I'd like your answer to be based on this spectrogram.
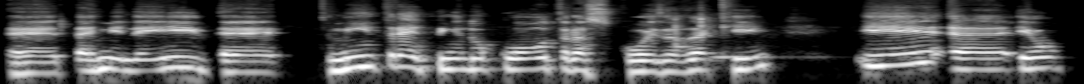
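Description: A man's voice: sits high, a little slow, pushed and bright, slight background noise. A man, an entrepreneur recounting his career in an interview, hesitant and full of restarts. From Bahia, Brazil. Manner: hesitant, many fillers and restarts. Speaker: entrepreneur guest. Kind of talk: conversational interview storytelling.

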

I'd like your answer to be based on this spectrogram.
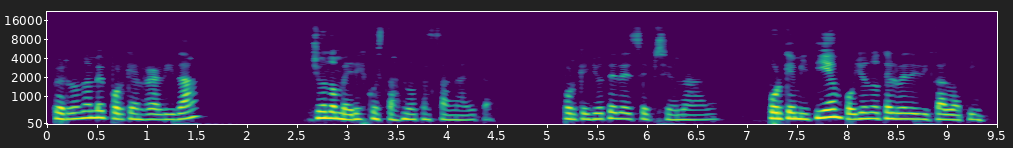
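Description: A woman's voice: medium pitch, normal speed, a little mellow, no room sound, studio quality, natural voice. A woman voicing a frustrated working father who later pleads for forgiveness. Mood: remorseful.

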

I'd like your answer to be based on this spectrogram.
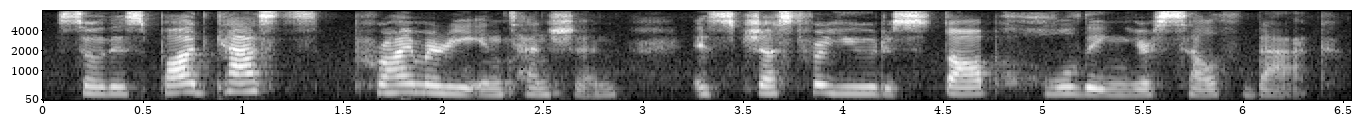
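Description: A woman's voice: a little high, takes it slowly, a bit bright, dry recording. A woman podcast host giving a chatty, encouraging talk from her bed, muffled under a blanket, with frequent giggles. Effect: muffled, close sound from under a blanket. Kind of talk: casual motivational talk. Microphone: close microphone.

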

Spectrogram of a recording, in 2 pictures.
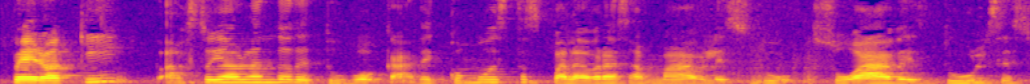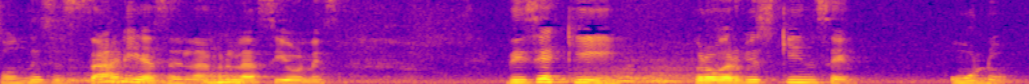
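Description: A woman's voice: medium pitch, a little mellow, slight background noise. A woman gives a devotional talk to women, earnest and persuasive, repeating phrases for emphasis.

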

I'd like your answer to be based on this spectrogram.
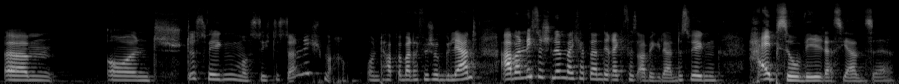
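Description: Bright-voiced chatty teenage girl. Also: mid-range voice, fairly quick. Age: teens. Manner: chatty and expressive. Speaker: podcast co-host, school student. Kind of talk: casual podcast chat.

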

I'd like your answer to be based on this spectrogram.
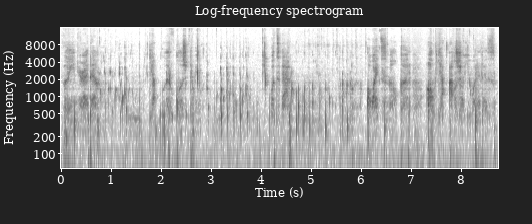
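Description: A woman whispering through an ASMR roleplay, softly repeating trigger words again and again. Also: normal speed, long pauses.

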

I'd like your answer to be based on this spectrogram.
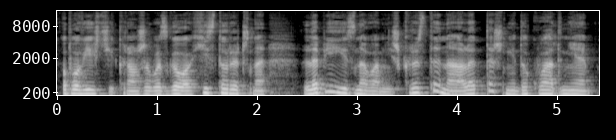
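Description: A woman's voice: low-pitched, moderate pace. Woman telling a wry audiobook tale. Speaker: audiobook reader. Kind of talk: first-person literary narration.

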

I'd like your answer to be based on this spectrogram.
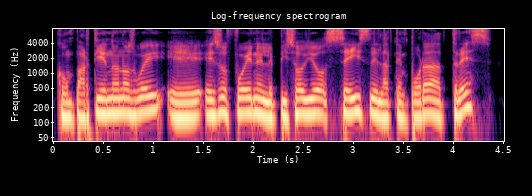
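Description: A man's voice: on the high side, steady tone, normal speed, mellow, dry recording, studio quality. A young Mexican man co-hosting a podcast, tacking slang onto nearly every phrase. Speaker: podcast co-host. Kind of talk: casual crude chat.

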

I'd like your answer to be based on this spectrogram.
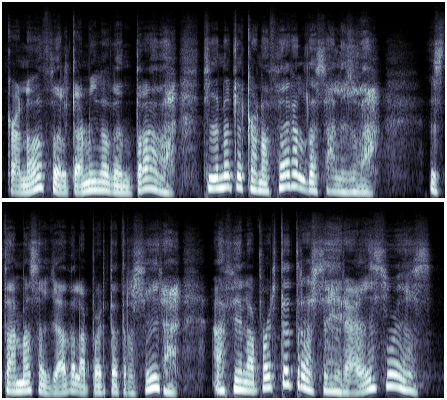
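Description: A man's voice: big pitch swings, moderate pace, slightly rough. A man voicing a wretched ancient cave creature that hisses, whines and mutters to itself in an audiobook. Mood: scheming. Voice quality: hissing, muttering to himself. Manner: whining, cursing, sudden high outbursts. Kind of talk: audiobook character reading.

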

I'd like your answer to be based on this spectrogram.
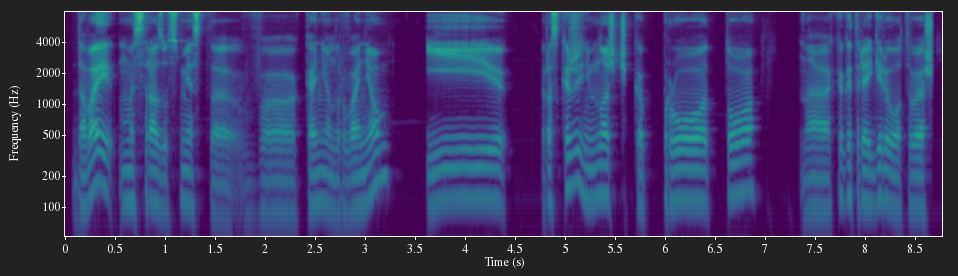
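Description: A man from Russia hosting a podcast interview, chatting in a relaxed way with fillers. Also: on the low side, measured pace. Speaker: podcast host.

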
